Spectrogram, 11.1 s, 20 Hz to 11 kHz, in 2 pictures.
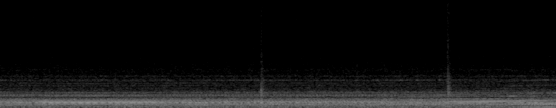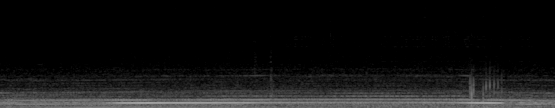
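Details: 1999 Mitsubishi Pajero iO running: steady engine hum with a sustained high whine, rising slightly mid-clip; present from start to shutoff, worse when warm and while driving. Mechanics variously blamed alternator bearings, A/C pump or water pump. Engine bay whine.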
